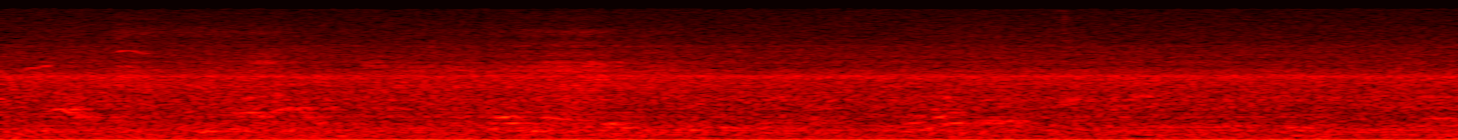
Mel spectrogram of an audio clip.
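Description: A woman speaks softly and muffled, close to a microphone.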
